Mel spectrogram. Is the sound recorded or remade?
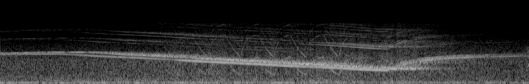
recorded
